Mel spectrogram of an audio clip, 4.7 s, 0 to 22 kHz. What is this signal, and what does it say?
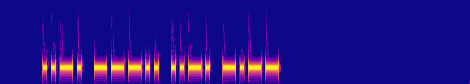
Morse code, heard as a keyed tone, about 28 wpm, 700 Hz. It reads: F8FY
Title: DXCC-100 Call Signs - 4 Characters - 28wpm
